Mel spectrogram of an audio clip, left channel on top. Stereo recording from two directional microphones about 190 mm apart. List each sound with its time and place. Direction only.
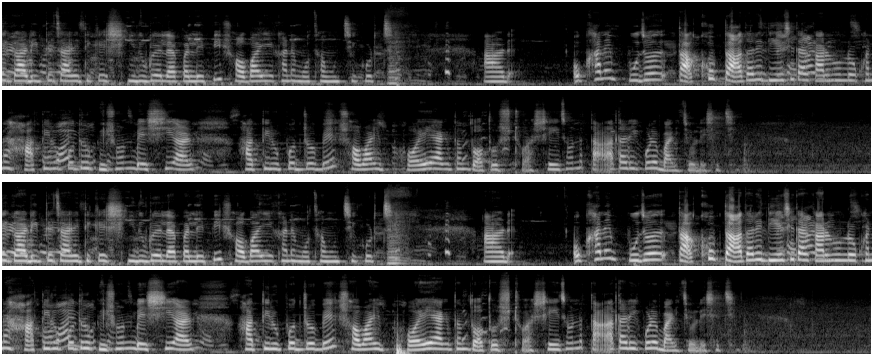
0.0 s a woman's voice: 20° right (ahead or behind)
